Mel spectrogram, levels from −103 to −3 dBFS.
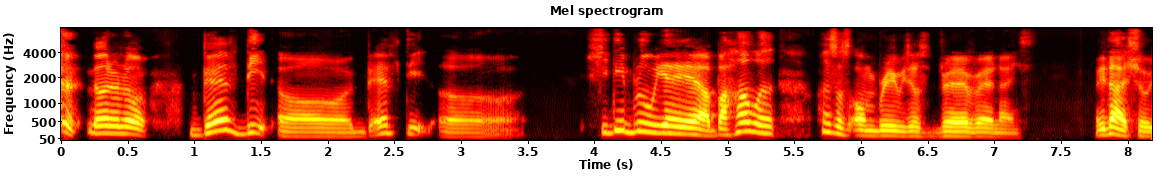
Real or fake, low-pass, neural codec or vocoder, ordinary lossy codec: fake; none; codec, 16 kHz, 4 kbps, X-Codec, WavLM features, trained on Multilingual LibriSpeech; none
